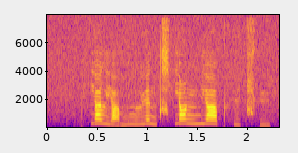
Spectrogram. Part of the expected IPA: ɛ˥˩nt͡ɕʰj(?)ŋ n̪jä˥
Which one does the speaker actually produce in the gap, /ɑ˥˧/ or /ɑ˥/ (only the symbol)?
ɑ˥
